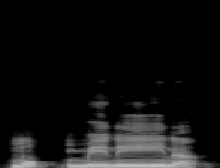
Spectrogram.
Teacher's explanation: میں مؤ پر پھر جھٹکا دے رہا ہوں کہ حمزہ ساکن ہو تو اس پر جھٹکا دیا جائے گا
